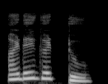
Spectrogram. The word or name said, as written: ಅಡೆಗಟ್ಟು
